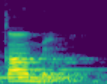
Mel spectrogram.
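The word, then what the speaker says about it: قبل: Tapi huruf lamnya wajib kita ucapkan. Walaupun tidak ada harokatnya. Jadi min qabl. Jadi qob kita baca qob, kemudian setelah itu langsung melafadzkan huruf lam. Min qabl. Jadi lidah kita itu melafadzkan huruf lam tapi tidak ada harokat.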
